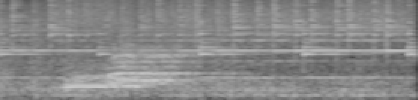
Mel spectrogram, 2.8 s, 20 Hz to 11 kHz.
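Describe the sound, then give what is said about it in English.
A steady, loud train rumble with sustained whistle-like tones ringing over it and a faint rhythmic clatter, with no voices throughout. “You mean to tell me that in the year 1979, there would be not one, but two shows on television that featured high-tech, physics-defying choo-choo trains?”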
